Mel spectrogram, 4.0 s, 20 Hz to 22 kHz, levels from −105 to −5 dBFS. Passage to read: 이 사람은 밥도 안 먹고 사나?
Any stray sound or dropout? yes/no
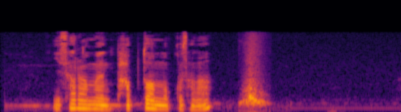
yes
